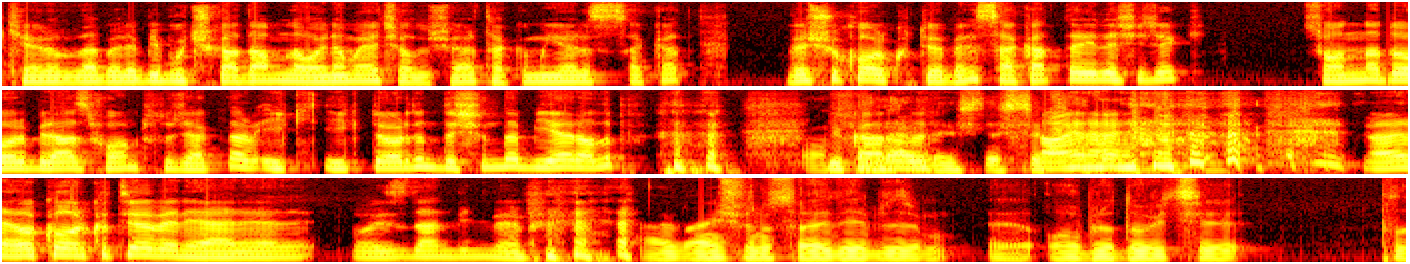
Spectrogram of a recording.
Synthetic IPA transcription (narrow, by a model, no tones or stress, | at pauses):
cʰeɾɯlˠːabøjlʲɛbibut͡ʃʰu̥kad̪amlˠao̞jnamajat͡ʃʰalˠɯʃujolˠaɾt̪ʰakʰɯmɯnjaɾɯsɯ̥sakʰat̪ | vɛʃukʰo̞ɾkʰu̥t̪ʰujo̞be̞nisakʰat̪lˠaɾilʲeʃed͡ʒɛc | so̞nunad̪o̞ːɾubiɾazfo̞ɾmt̪ʰu̥t̪ʰud͡ʒaklˠaɾvɛilʲcilʲcd̪ø̞ɾd̪ynd̪ɯʃɯnd̪abijæɾalˠɯp | jukaɾaɛiʃlɛʃd͡ʒɛajnæjn | ajnæno̞kʰo̞ɾkʰut̪ʰujo̞be̞nijaːnijaːnɪ | o̞jyzd̪ænbilʲmijo̞ɾumabænʃunusø̞jlʲed̪ejebilʲiɾim | ɯ̰ːobɾad̪ovit͡ʃʰi | pʰ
